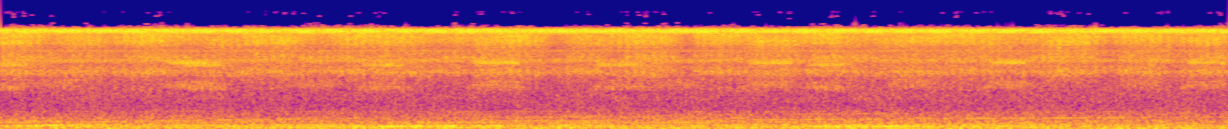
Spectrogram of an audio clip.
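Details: Male cicadas chirping to attract females at dusk on a summer night in Georgia, USA: a dense, unbroken high-pitched buzzing drone at steady loudness, with faint whistled notes repeating every couple of seconds beneath the chorus.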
